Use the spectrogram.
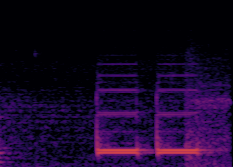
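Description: An unanswered phone call rings out in two steady electronic ring tones, each about half a second long, with a short pause between them against a quiet background.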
